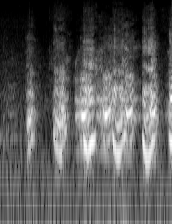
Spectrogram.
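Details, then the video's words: A run of hoarse, bleating sea lion calls, first two short bursts then a longer wavering moan, followed by another bleat and the start of one more. "Ambient Sea Lions"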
